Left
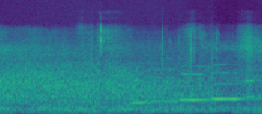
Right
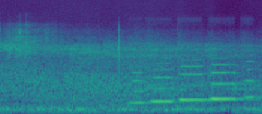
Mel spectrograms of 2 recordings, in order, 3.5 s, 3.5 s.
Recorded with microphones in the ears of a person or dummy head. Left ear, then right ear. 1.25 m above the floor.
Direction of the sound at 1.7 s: 80° right.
